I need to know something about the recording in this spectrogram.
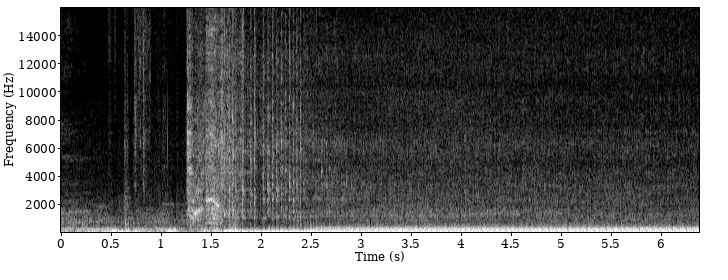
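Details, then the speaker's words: A 2000 Honda Accord 2.3L 4-cylinder starts after belt replacement: after some rattling it catches into a loud, deep, steady drone. Its catalytic converter was stolen while it sat in a parking lot. "Sounded like you had a new exhaust system. Yeah. Since the car's been in the parking lot, somebody stole his catalytic converter."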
